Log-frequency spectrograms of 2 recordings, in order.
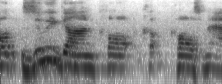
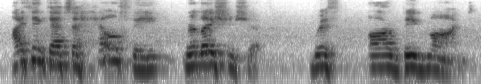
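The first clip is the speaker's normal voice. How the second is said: normal talking voice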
